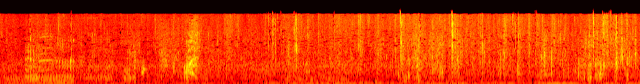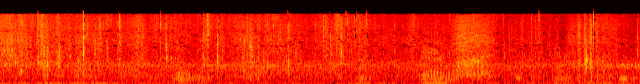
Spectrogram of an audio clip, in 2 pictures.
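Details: At night, a group of wild boar forages, drinks and wallows in mud, giving short, harsh squeals and snorting grunts in irregular bursts amid continual wet splashing and squelching.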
